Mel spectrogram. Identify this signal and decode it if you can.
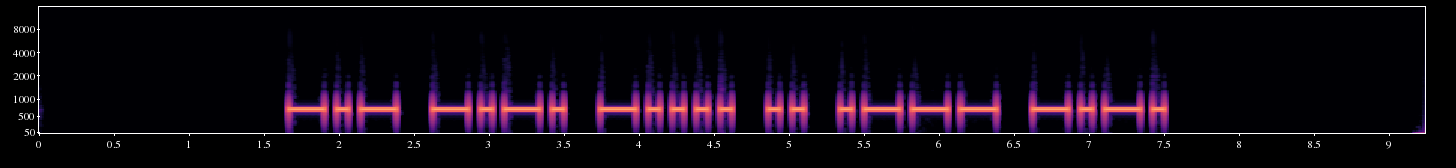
Morse code, heard as a keyed tone, about 16 wpm, 700 Hz. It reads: KC6IJC
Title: Speed Racing - USA Call Signs 15wpm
